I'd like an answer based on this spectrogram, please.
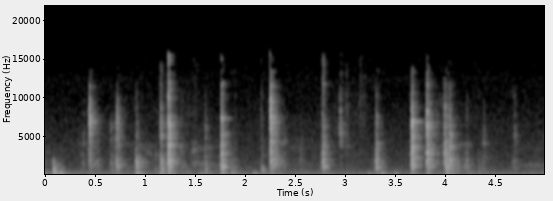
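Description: Ratchet wrench clicking in short, irregular strokes as bolts on a theater seat's metal mounting bracket are tightened; the clicks stop about four seconds in.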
